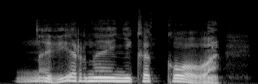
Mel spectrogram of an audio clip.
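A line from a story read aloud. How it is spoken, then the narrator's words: Slow. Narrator (Russian): медленно ответила Джулия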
